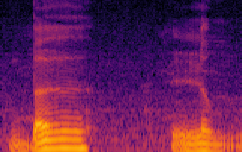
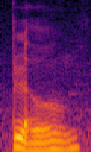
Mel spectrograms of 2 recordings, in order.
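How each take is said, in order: First: Both syllables are pronounced with the first vowel. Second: The first vowel is dropped, giving one syllable.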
